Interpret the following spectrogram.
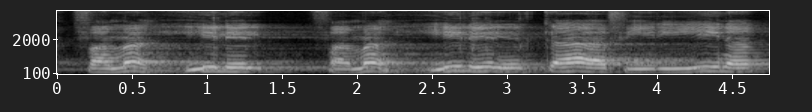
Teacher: فَمَهِّلِ، دیکھیے یہ ہا کی آواز بھاری ہوتی ہے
